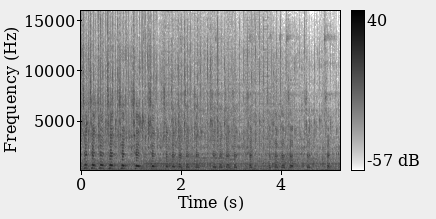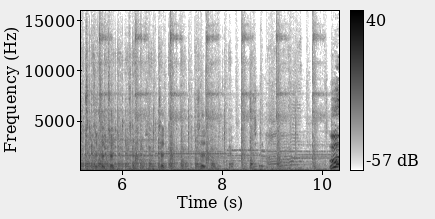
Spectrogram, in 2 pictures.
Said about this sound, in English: We're going to spin the wheel and see what food we are delivering today.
